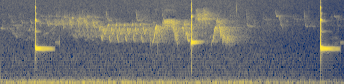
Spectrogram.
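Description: Cartoon outdoor ambience of birds chirping and trilling over a low rumble. Sharp pops cut in at about half a second in, again at about two and a half seconds, and once more at the very end.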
